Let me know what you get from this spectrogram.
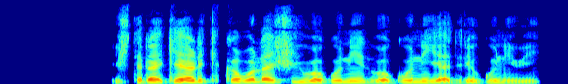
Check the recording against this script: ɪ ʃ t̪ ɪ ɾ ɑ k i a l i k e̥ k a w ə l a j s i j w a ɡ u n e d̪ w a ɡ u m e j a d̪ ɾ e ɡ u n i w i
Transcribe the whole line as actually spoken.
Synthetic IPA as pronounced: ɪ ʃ t̪ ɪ ɾ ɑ k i a ɽ i k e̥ k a w ə l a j ʃ i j w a ɡ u n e d̪ w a ɡ u n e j ɑ d̪ ɾ e ɡ u n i w i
